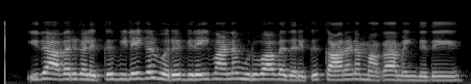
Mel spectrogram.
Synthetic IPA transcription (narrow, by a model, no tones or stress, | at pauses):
ʔɪðɯɐʋɐɾɣɐɭɯkːɯʋɪɭɐɪɣɐɭɔɾɯʋɪɾɐɪʋaːnɐʊɾʊʋaːʋɐðɐɾɯkːɯkːaːɾɐɳɐmaːɣɐːmɐɪnd̪ɐðɯ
